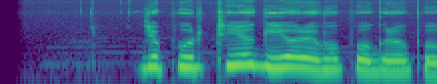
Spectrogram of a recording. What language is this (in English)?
Luo (Kenya and Tanzania)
